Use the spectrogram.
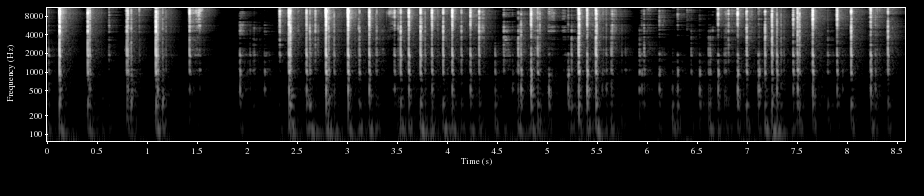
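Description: Long nails tap rapidly on the hollow plastic base of a 1980s window candolier light, making a busy stream of crisp, bright clicks with almost no ring. The taps come in quick bursts with short pauses, some louder than others, over a faint low hum.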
